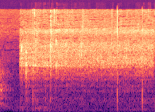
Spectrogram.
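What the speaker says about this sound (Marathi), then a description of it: "तेल गरम झाल्यानंतर त्यात जिरे टाकायचं।" Cumin seeds and garlic sizzle in hot oil, a faint, even crackle that starts suddenly. A few light clicks rise above the hiss.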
